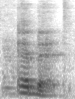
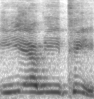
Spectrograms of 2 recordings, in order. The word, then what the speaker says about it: emet: The Hebrew word for truth, which is emet.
